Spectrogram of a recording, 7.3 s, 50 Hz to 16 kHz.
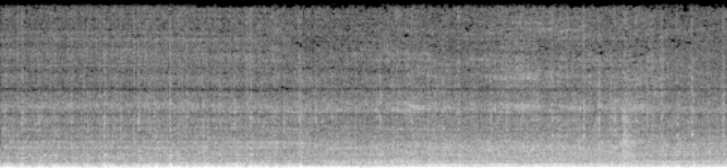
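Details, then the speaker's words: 1965 Chrysler Newport police car, started cold after sitting, with a new fuel filter that picked up gas; deep, even V8 burble at steady idle with no stumbles, ticks or hunting, left to warm up. "oh I put a new filter on it last time I drove it I forgot it picked up gas it's good now we going let it sit here and warm up"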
